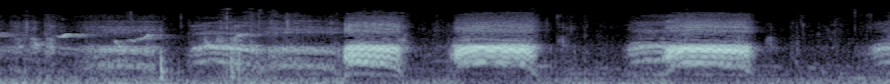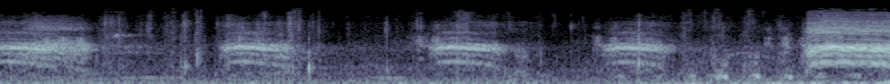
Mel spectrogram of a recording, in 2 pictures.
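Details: Wild crows fighting for food give loud harsh caws, each about half a second long, repeated roughly once a second in an uneven series.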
